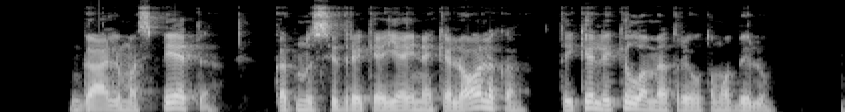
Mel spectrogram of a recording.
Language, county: Lithuanian, Kaunas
